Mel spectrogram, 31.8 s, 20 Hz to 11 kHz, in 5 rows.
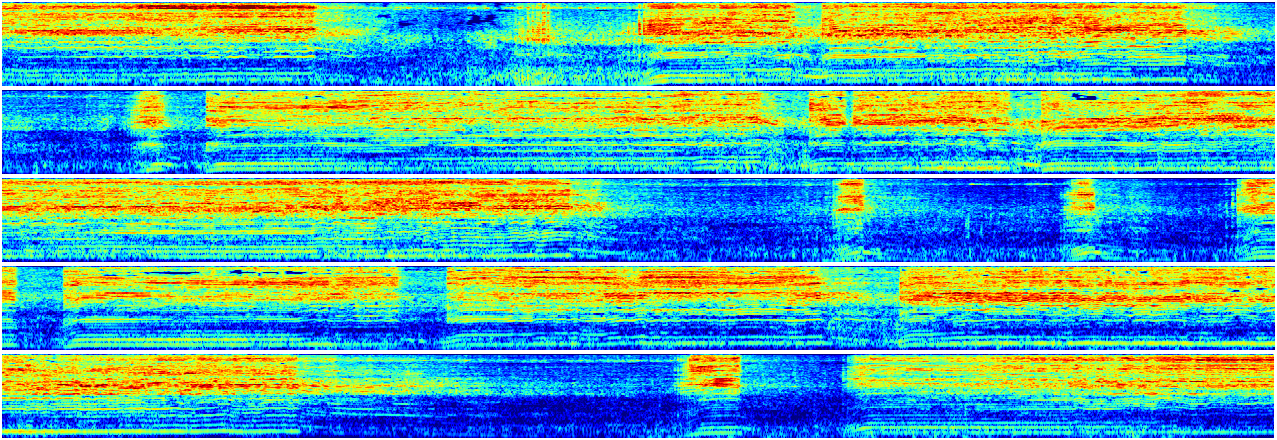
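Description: Bartolone-modified Rovan 45cc reed-case two-stroke engine with a Bartolone tuned pipe, in a Losi 1/5-scale monster truck, running at high revs. It holds a steady high pitch for stretches of several seconds, and the revs drop and climb back up several times as the throttle is let off and reapplied.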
